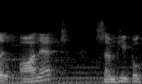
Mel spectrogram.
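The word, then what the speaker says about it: Onett: stupid it's actually because I've always pronounced it on it so pronounce it whatever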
